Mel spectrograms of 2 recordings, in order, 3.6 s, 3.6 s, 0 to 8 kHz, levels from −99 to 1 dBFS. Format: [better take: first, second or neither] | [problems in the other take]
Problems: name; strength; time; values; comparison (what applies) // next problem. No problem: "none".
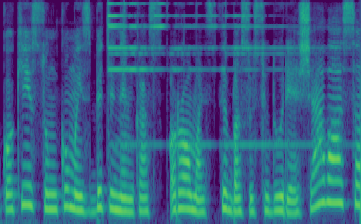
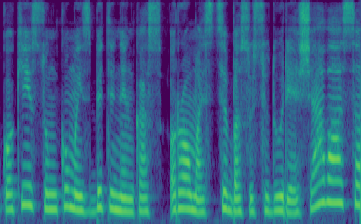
second | noise reduction (neural mask model RNNoise)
